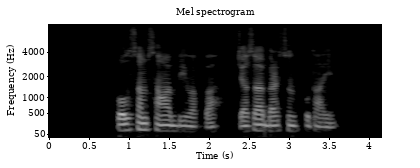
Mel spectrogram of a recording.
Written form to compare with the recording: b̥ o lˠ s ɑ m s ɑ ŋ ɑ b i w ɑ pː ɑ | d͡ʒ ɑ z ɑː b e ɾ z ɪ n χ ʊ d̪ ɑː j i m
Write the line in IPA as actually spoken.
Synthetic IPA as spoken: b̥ o lˠ s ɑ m s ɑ ŋ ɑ b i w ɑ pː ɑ | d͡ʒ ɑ z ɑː b æ ɾ s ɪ n χ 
